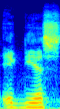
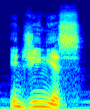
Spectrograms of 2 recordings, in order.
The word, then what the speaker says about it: Ingenious: Ingenious Smith, which I've mispronounced as Igneous, like constantly. Ingenious.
